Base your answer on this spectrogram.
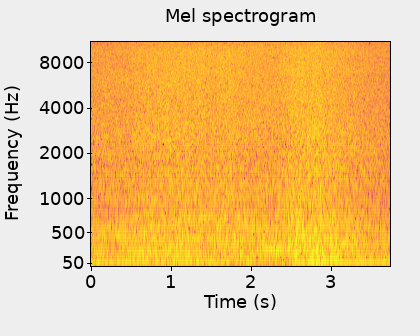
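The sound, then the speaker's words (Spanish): Steady roar of sea waves breaking at the foot of a cliff at sunset, a dense wash of surf filling the whole clip, with a slightly stronger surge near the end and a hint of wind. No voices. “Con un rictus de amargura en su rostro, mira fijamente el rompiente de las olas bajo sus pies.”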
